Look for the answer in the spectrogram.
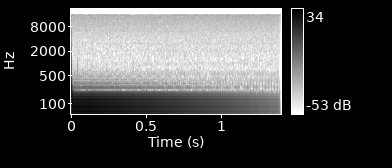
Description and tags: this is a emulation of an 808 Kick drum witch I created on My Korg Ms-2000
nice for drum and bass or hip hop.
use as a single hit or to play bass lines. works good as both.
